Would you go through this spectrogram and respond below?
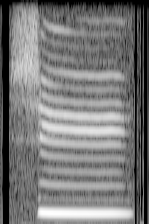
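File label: "syu3", Cantonese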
